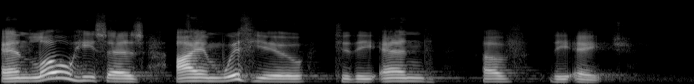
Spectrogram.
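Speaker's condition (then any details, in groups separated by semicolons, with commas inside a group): No condition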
